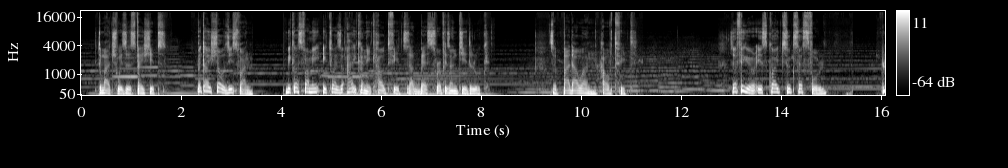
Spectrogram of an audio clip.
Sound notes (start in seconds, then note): none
